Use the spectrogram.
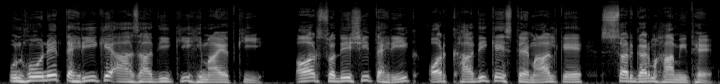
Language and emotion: Urdu, neutral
